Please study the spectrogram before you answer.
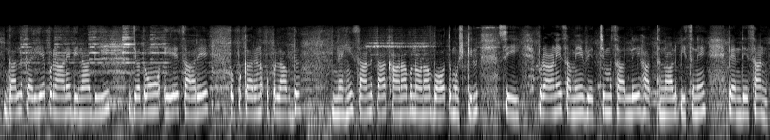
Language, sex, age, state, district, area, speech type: Punjabi, female, 30-45, Punjab, Hoshiarpur, urban, spontaneous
